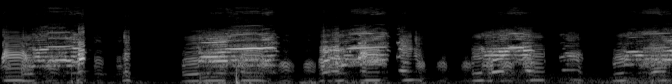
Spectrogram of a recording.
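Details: Pair of geese calling in duet at the mouth of the Sosúa river, Dominican Republic; long, loud, raspy honks alternate with short clipped notes, separated by clear silent pauses.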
